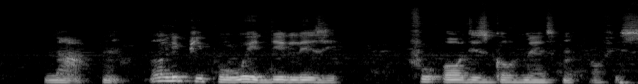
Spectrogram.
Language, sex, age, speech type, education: Nigerian Pidgin, male, 30-45, spontaneous, tertiary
